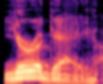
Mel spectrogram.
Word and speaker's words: Uruguay: And part of the flavor is Americans pronounce Uruguay in what seem like absurd ways. Uruguay, I found. So I'm just, it's just a reminder of the way that it's pronounced. Uruguay.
